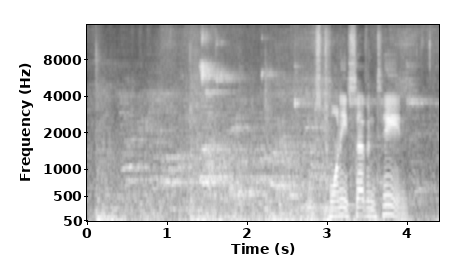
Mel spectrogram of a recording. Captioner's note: crowd chattering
